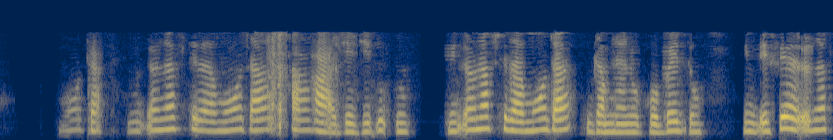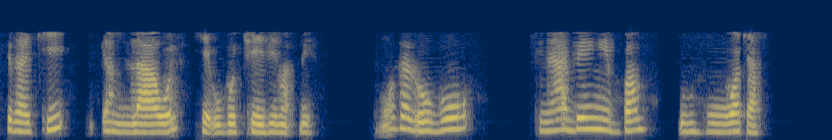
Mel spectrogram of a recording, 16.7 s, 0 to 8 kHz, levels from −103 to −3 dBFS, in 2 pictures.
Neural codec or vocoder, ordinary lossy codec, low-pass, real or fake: codec, 16 kHz, 16 kbps, FunCodec, trained on Chinese and English, 50 frames a second; AAC, 16 kbps; 7.2 kHz; fake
